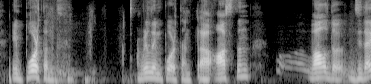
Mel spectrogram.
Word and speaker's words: Waldo: really important uh austin waldo did i pronounce that right yeah yeah you got it like where's waldo well done okay and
